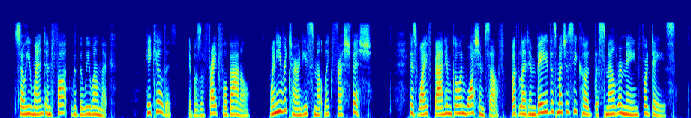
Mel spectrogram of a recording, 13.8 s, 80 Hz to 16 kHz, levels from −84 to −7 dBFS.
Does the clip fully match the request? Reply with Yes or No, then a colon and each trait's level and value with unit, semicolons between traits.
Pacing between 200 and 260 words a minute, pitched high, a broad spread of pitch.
No: fast, 205 wpm; high, 210 Hz; average, 3.1 semitones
